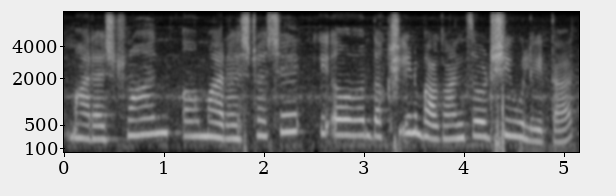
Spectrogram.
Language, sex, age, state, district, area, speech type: Goan Konkani, female, 30-45, Goa, Ponda, rural, spontaneous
